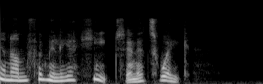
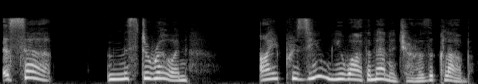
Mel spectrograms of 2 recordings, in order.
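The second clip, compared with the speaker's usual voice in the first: put-on raised, polite young lady; Amelia's voice; 7 semitones higher, 3 dB louder than usual. Amelia addressing the club manager, formal and raised. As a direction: speak up, formally courteous.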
